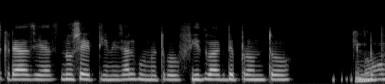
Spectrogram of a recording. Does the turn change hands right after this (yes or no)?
yes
